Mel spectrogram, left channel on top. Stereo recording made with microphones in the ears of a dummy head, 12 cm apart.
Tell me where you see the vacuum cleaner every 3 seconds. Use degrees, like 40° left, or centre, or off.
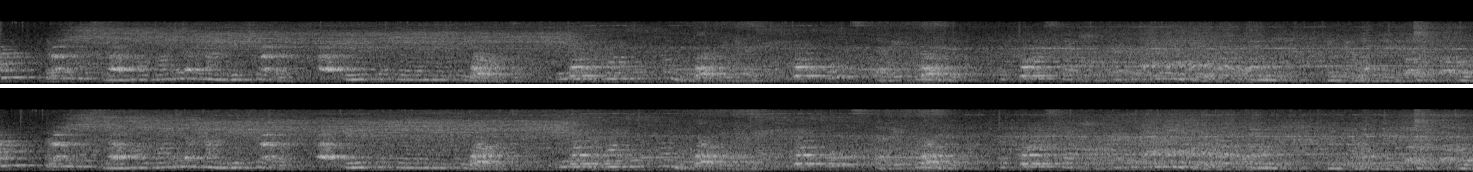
20° left, 10° right, 40° right, 40° right, 40° right.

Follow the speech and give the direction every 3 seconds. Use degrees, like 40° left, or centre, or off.
30° left, 10° right, 20° right, 20° left, 30° left.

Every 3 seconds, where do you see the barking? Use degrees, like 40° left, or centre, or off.
10° left, centre, 30° left, 30° left, 30° left.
